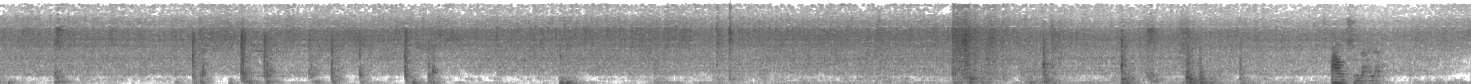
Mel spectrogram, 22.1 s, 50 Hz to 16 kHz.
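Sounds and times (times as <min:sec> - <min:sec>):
crayfish sizzling in a wok: 0:00.0 - 0:22.0
spatula scraping a pan: 0:12.6 - 0:16.0.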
